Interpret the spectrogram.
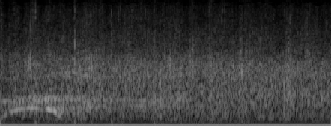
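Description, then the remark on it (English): A short burst of steady clapping from a group of people applauding the DJ, a dense, even crackle of many hands across the whole clip with a faint voice rising briefly near the start. “So when … in the back, which give a round of applause for ….”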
